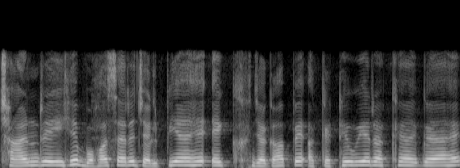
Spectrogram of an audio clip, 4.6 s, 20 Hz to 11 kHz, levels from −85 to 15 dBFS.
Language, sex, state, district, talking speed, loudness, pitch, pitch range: Hindi, female, Bihar, Katihar, 210 wpm, -14 LUFS, 230 Hz, 210-245 Hz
